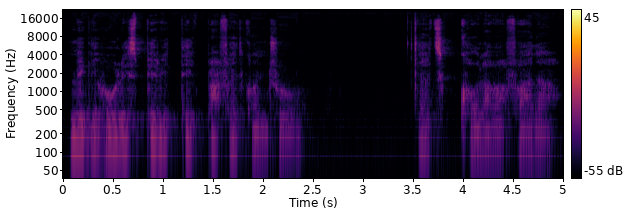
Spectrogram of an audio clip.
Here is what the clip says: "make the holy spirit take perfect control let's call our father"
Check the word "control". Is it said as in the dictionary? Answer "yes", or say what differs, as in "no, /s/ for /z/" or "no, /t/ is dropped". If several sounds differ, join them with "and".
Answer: yes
